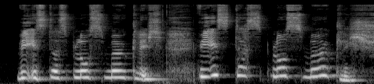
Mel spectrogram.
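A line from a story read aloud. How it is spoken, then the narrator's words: Stammering in amazement. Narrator (German): stammelte Jürgen immer wieder und staunte sie an wie ein Wunder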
